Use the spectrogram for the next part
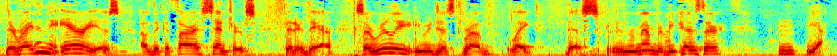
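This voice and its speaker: Woman, hoarse, fairly low voice, casual workshop lecture, chatty, laughs a lot. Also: expressive, moderate pace, faint music behind, low-quality recording. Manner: chatty, laughs often, digresses. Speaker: spiritual teacher. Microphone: handheld microphone near face.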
